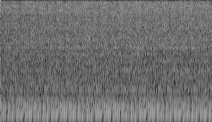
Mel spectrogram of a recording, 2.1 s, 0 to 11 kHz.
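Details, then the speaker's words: Mercedes GLE 450 with 54,000 miles and check engine light flashing, idle pulsing unevenly with a lumpy beat and occasional stumble; suspected misfire. "is it misfiring it doesn't feel like a misfire to Me Maybe yeah if you listen to it yeah I guess it is"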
